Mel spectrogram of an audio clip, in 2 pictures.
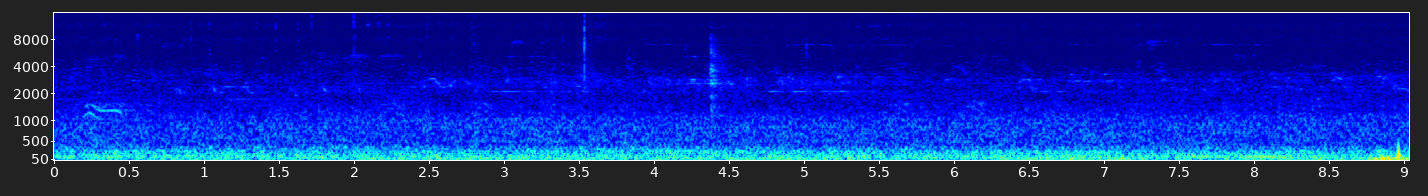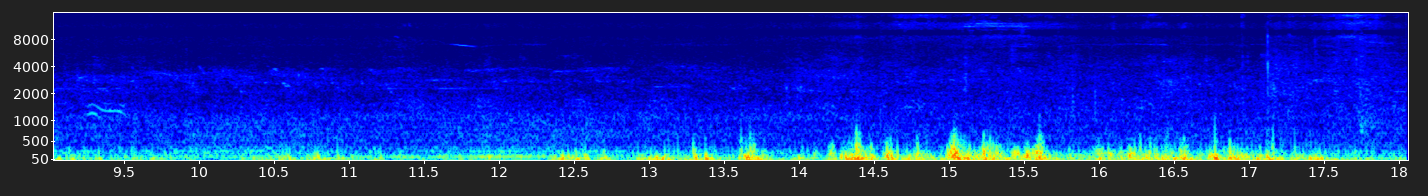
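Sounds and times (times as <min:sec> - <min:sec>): light clicks: 0:03.3 - 0:03.7.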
